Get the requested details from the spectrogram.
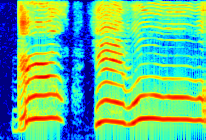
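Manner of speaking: slick, gossipy, very high, loud chatter, woo stretched. Retelling how a mom talks on the phone with an auntie: imitating mom slick talking. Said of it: "she like".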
